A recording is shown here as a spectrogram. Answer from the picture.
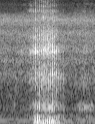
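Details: Dog asleep, giving a single short, deep, rumbling snore under half a second long, with faint background hiss.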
